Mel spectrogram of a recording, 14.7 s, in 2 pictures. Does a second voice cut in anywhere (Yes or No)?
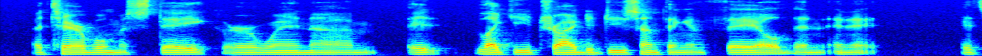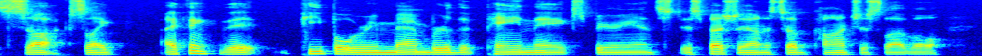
No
